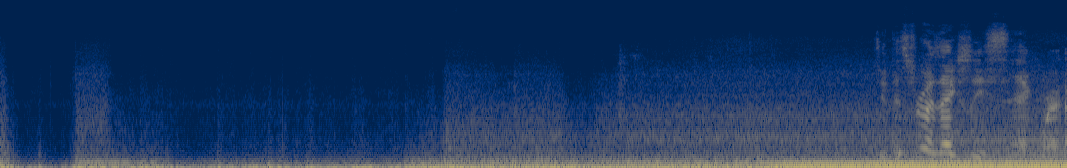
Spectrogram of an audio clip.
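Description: Audi car's engine and tyre noise heard from inside the cabin while driving. The drone grows louder about three seconds in and settles into a deep, steady hum in the second half. A voice comes in near the end.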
